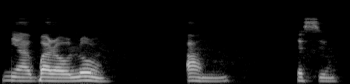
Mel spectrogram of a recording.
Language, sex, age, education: Yoruba, female, 15-29, tertiary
